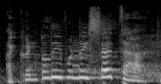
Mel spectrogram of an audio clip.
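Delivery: high-pitched laughing disbelief; real laughter breaking through. Real, not acted. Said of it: "we're laughing".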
